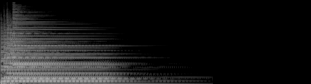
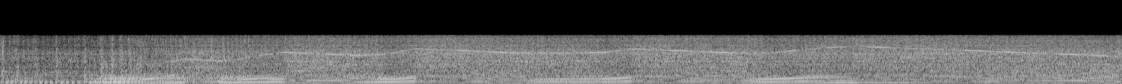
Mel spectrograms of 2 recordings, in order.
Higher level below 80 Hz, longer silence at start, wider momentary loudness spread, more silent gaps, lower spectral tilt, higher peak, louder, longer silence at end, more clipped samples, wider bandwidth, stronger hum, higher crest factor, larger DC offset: second, -50 dBFS vs -30 dBFS; about the same, 0 s vs 0 s; first, 18 LU vs 1 LU; neither; second, -5 dB/octave vs -9 dB/octave; second, -10 dBFS vs 0 dBFS; second, -26 LUFS vs -17 LUFS; first, 0.95 s vs 0 s; neither; first, 17.5 kHz vs 4 kHz; neither; about the same, 20 dB vs 16 dB; second, under 0.1% vs 0.3%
